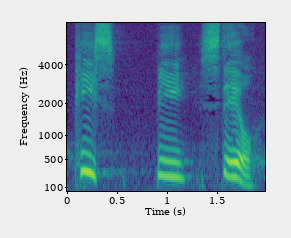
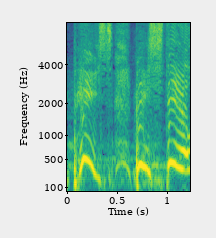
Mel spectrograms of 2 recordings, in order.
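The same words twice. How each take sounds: First: Much softer, gentle and low; "Peace, be still" said softly and low; soft quoted command. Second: Louder, higher, commanding; "Peace, be still" loud and high, full of authority; forceful command. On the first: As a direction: let it fall quietly, almost calm. Quiet first quoting of command. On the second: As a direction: muzzle the storm with authority. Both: A narrator's reading.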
